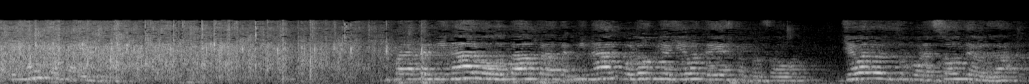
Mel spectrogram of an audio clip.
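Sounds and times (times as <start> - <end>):
audience applause: 0.0 - 4.0
speech: 4.0 - 10.2.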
